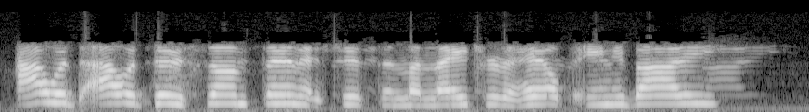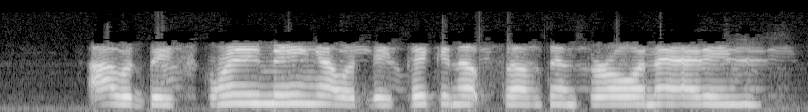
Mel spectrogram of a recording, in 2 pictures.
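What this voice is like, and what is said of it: Noticeable regional American accent. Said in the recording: “I love your accent ... My wife's from Tennessee. I love it. Beautiful.”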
